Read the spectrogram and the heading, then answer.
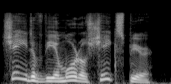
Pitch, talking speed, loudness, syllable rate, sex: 165 Hz, 175 wpm, -17 LUFS, 7.4 syllables/s, male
